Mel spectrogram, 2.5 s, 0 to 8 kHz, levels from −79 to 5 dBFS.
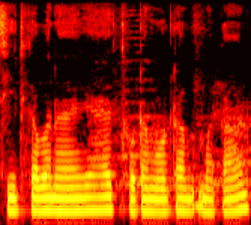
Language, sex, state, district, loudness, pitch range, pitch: Hindi, female, Haryana, Charkhi Dadri, -16 LUFS, 120-130 Hz, 125 Hz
